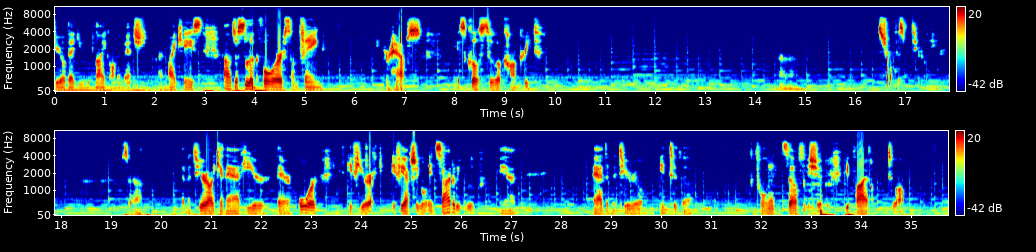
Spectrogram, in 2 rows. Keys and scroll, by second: 1.8 b, 23.6 ctrl+z, 25.0 space, 26.0 ctrl+a, 26.5 b, 31.7 space, 32.9 Escape.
